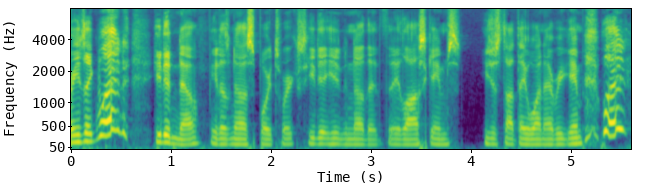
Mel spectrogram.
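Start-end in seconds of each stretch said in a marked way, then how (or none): 0.3-0.6 high, loud shocked yelp; shrill-pitched mock scream of disbelief; screaming kid. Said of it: "he starts screaming even more". 5.3-5.6 high, loud mock-kid shriek; imitated scream of shocked disbelief. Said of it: "he starts screaming even more".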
